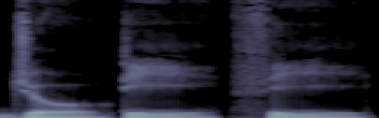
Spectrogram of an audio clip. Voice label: "jotithi", concat syllables; Affixing experiment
